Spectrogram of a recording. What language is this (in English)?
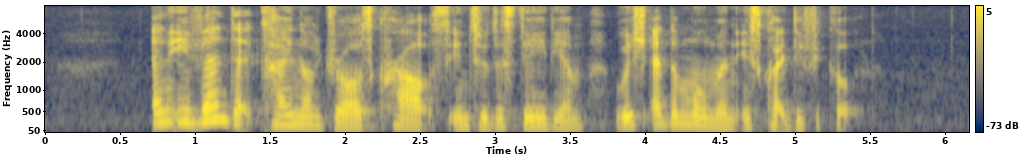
English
